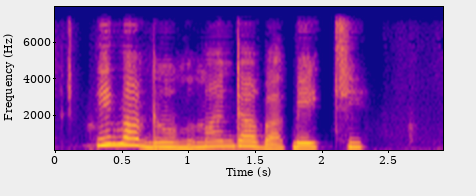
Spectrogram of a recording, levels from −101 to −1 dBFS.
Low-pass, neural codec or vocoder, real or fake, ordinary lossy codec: 7.2 kHz; codec, 16 kHz, 1.1 kbps, Voila-Tokenizer; fake; none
